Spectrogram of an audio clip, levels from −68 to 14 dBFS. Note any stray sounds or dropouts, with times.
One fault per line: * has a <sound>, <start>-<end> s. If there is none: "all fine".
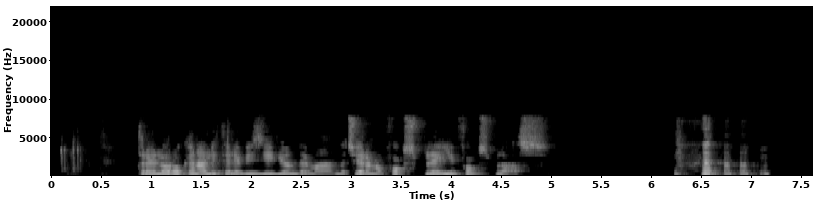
* has a laugh, 6.2-7.2 s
